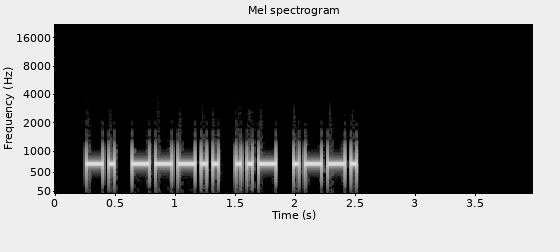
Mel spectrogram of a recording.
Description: Morse code, heard as a keyed tone, about 31 wpm, 700 Hz. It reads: N8UP
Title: Speed Racing - USA Call Signs 25wpm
